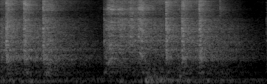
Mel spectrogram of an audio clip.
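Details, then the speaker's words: TVS Raider motorcycle left parked about two days: repeated quick cranking bursts with brief catches that never settle into an idle, so it cranks but won't start. The petrol supply was checked afterward, and then it started. "First start start ಆಗಿಲ್ಲ start ಆಗಿಲ್ಲ ಆಗಿಲ್ಲ start ಆಗಿಲ್ಲ start ಆಗಲ್ಲ"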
